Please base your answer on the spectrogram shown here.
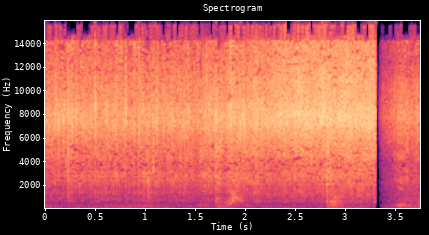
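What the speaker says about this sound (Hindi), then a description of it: "अब मैंने इसको 4 से 5 मिनट तक फ्राई किया गोश्त को" Mutton sizzles and fries in a karahi, a continuous loud crackling hiss with some stirring, cut off briefly near the end before resuming.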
